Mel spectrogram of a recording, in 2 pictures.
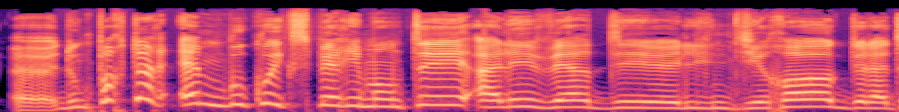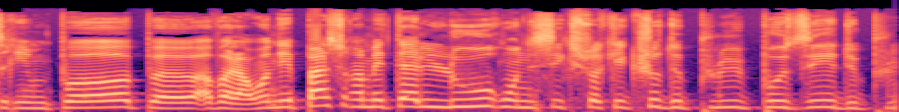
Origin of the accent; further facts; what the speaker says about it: Portugal; Je ne suis pas espagnole, je suis portugaise, hein, donc euh, ni mexicaine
